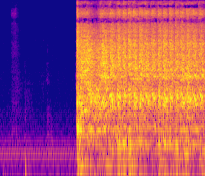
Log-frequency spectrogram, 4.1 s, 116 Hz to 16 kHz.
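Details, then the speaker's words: 1974 Jensen Interceptor no-start, timing light on plug lead one, no spark to plugs; fault later traced to the ignition coil: starter spins engine with steady churning about three seconds, never catches; crank no start. "still no spark i've connected up my timing light to lead number one if i turn it over"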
